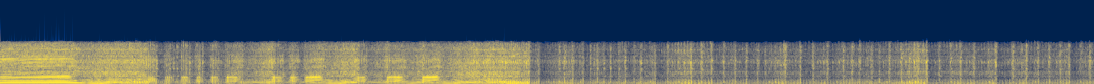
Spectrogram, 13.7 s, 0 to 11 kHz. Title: My Quatra 52cc Gas engine finally hand starts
